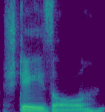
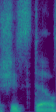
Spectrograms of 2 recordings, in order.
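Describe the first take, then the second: First: "Shtazel" with an opening sht and a long ay; alternative pronunciation. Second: "She's Still" with short i in the final STILL; own pronunciation. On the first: Host checking how viewers say the title, "Shtazel" said SHTAY-zul. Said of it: "is that what you guys say". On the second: Host giving their own way of saying the title, "She's Still" as shi-STILL. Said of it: "we pronounce it She's Still". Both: Shown as a demonstration.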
